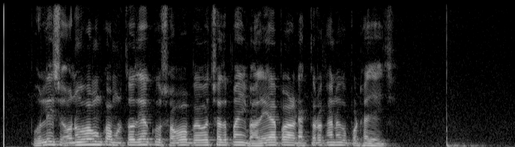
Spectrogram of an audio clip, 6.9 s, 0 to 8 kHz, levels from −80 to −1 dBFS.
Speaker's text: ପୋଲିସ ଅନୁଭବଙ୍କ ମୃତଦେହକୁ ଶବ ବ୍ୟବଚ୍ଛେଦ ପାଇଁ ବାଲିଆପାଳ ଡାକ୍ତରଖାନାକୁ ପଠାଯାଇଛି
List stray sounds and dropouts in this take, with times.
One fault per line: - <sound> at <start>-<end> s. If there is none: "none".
- thud at 5.9-6.6 s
